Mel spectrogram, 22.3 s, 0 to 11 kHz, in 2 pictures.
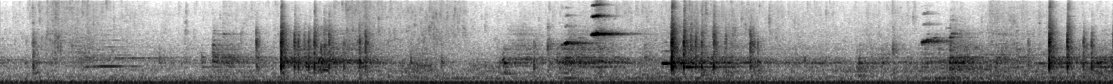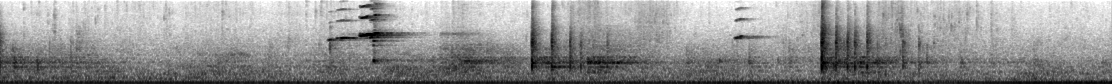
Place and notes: undulating chain...coast guard wharf at Donghae...
강원도, 대한민국, 25 October 2021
